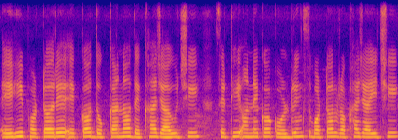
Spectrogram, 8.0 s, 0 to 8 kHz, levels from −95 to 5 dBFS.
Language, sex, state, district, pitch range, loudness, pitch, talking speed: Odia, female, Odisha, Nuapada, 205-225 Hz, -14 LUFS, 215 Hz, 85 wpm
